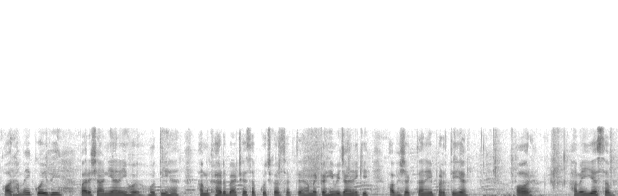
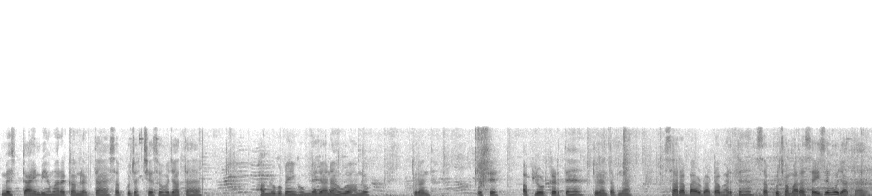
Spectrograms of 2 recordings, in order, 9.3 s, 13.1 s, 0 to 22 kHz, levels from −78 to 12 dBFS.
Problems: background conversations at intervals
